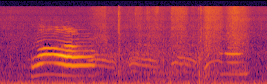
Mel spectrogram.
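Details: Affectionate community cats on a cold morning at their mountain-path gathering spot; one full, bright meow opens, then several shorter, softer chirping mews follow over quiet background hiss.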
